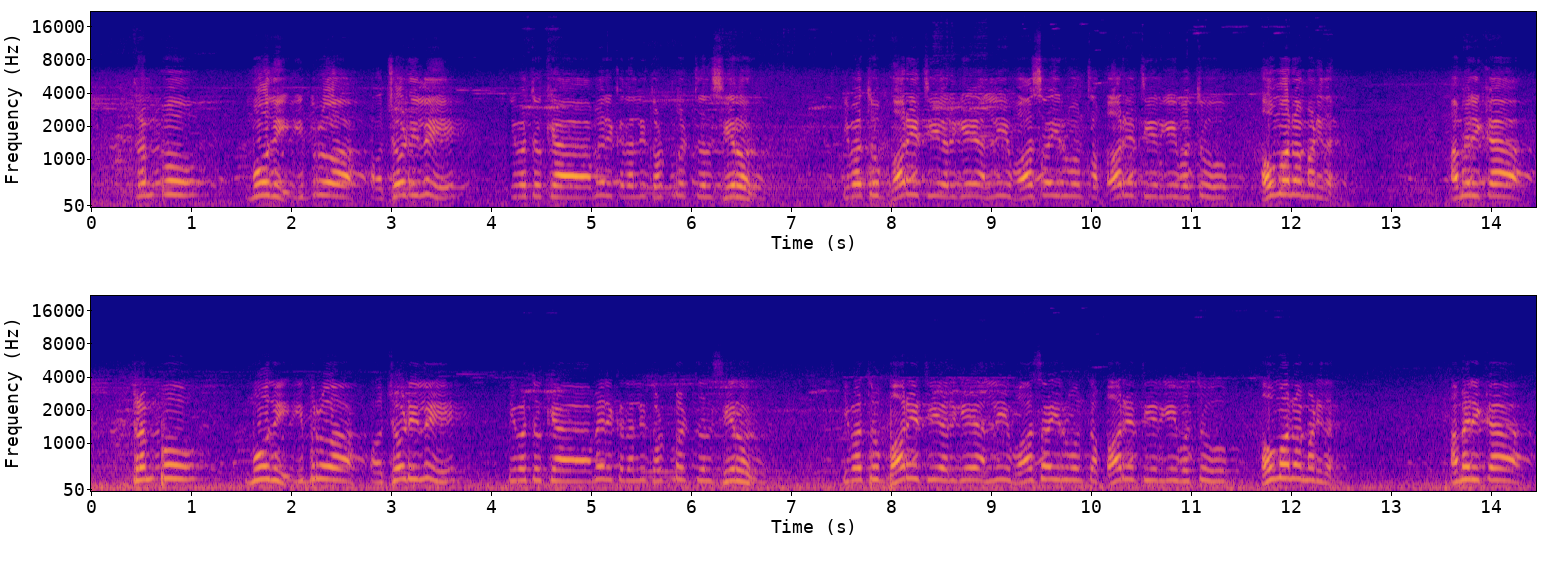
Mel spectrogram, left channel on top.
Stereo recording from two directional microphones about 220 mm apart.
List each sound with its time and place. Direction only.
0.5 s a man's voice: 65° left (ahead or behind)
13.6 s a man's voice: 60° left (ahead or behind)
